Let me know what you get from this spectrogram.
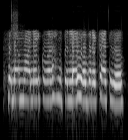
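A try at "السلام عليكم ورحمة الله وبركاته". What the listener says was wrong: That was so fast, man. You make salam so fast. I mean, the first time was good as well. The first time was extra fast, as if you're in a rush. You want to go go somewhere.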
